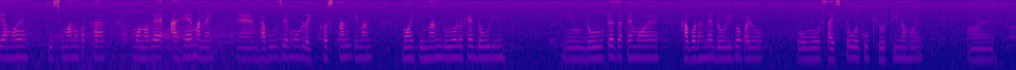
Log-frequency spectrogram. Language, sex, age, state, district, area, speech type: Assamese, female, 30-45, Assam, Lakhimpur, rural, spontaneous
